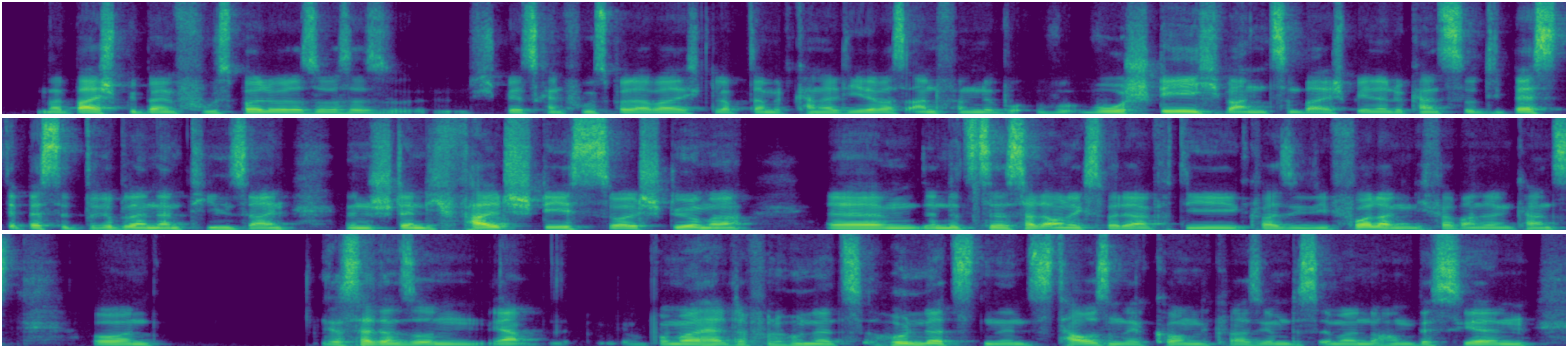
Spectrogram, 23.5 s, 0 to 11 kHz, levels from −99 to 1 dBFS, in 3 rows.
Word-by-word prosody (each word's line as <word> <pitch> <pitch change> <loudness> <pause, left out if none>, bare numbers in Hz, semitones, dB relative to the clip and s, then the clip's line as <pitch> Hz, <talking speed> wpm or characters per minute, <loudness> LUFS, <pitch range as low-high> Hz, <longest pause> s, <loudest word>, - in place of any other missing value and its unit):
mal 105 - -6
Beispiel 105 +4 +4
beim 110 -2 -1
Fußball 130 0 -1
oder 115 0 +2
so 115 +1 -3
was 115 -1 -6
also, 105 +5 -7 0.3
ich 135 - -23
spiele 115 - -6
jetzt 115 - +1
kein 105 -1 -8
Fußball, 120 0 -3
aber 105 0 -1
ich 105 0 -8
glaube, 110 -2 -8
damit 110 0 -6
kann 110 - -6
halt 105 0 -5
jeder 110 0 -1
was 105 0 -1
anfangen, 110 -1 -6
ne, 110 -1 -7
wo - - -12
wo 110 -2 -13
wo 115 +2 -1
stehe 130 +2 +3
ich 130 0 -1
wann 100 +3 -1
zum 105 - +1
Beispiel, 100 +3 -4
ne? 110 - -3
Du 115 - -7
kannst 115 +1 +1
so 120 - -6
die 115 -1 -13
bes 120 +2 +5
der - - -2
beste 120 0 +5
Dribbler 130 +2 -1
in 125 - +2
deinem 120 -1 0
Team 140 0 -3
sein, 130 0 0 0.2
wenn 120 - -1
du - - -2
ständig 120 0 +1
falsch 145 - +6
stehst, 125 +2 +4
so - - +3
als 110 - +3
Stürmer, 135 -1 +1 0.3
ähm, 110 0 +3
dann 115 +1 -2
nützt 125 +1 +4
dir - - +2
das 120 0 +7
halt 115 - +2
auch - - +5
nix, 130 -1 0
weil 115 - 0
du 105 - +3
einfach 105 0 -7
die 115 -1 -3
quasi 115 0 -4
die 115 0 -7
Vorlagen 120 -3 +3
nicht - - -10
verwandeln 105 -1 -5
kannst. 130 +3 -2 0.3
Und 110 0 -2 0.8
das 110 -1 0
ist - - +4
halt 115 -1 +4
dann 115 -1 +1
so 110 0 0
'n 105 -1 -5
ja, - - -1 0.4
wo - - -12
man 115 -1 +3
halt 115 -1 0
da 115 - -4
von 120 +2 -11
Hunderts 125 -2 -2
100. 145 -4 +1
ins 115 0 +1
1000. 115 -4 0
kommt, 115 +2 -5
quasi, 110 +1 -8
um 110 - -6
das 110 0 +2
immer 120 -1 -5
noch 115 0 -6
'n 115 -2 -7
bisschen, 115 0 +1
115 Hz, 245 wpm, -23 LUFS, 110-120 Hz, 0.8 s, das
